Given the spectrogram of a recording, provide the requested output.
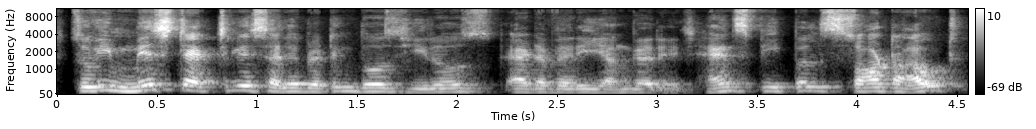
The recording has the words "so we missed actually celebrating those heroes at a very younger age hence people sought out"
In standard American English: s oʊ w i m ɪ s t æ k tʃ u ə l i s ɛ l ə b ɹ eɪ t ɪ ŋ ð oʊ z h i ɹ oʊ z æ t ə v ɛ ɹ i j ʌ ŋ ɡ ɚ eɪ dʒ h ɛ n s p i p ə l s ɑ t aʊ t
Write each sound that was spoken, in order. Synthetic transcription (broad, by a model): s oʊ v i m ɪ s t æ k tʃ u ə l i s ɛ l ə b ɹ eɪ t ɪ ŋ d oʊ z h i ɹ oʊ z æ t ə v ɛ ɹ i j ʌ ŋ ɡ ɚ eɪ dʒ h ɛ n s p i p ə l s ɑ t aʊ t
